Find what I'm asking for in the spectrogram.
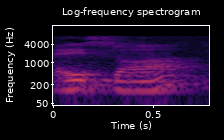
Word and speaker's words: Esau: This says ESAU, which I've always heard pronounced Esau. – Right. – Or Esau. – Right. – The Hebrew is not Esau. It's right. – Esau.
